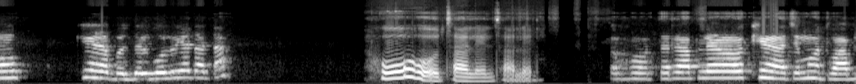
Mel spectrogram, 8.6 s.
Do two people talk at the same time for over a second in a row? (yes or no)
no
